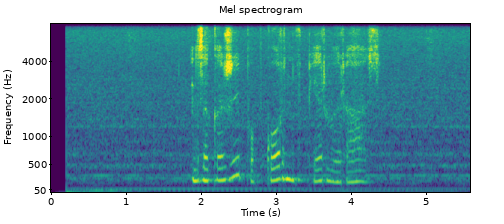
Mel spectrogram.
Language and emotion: Russian, sad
